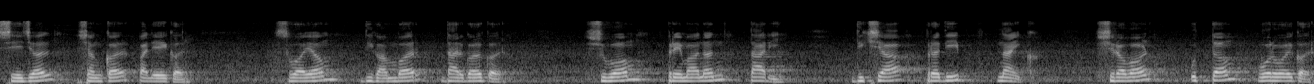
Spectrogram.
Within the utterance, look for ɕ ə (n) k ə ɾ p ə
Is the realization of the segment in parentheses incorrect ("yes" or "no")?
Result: yes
